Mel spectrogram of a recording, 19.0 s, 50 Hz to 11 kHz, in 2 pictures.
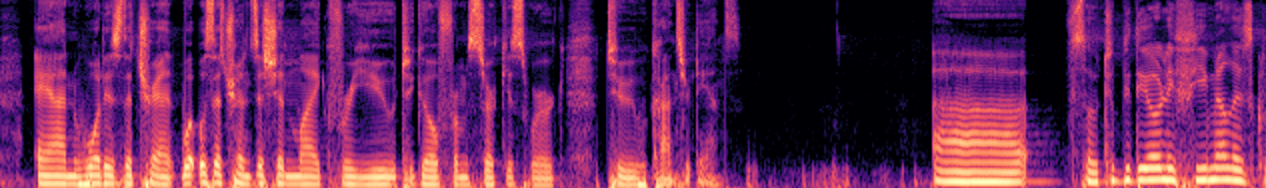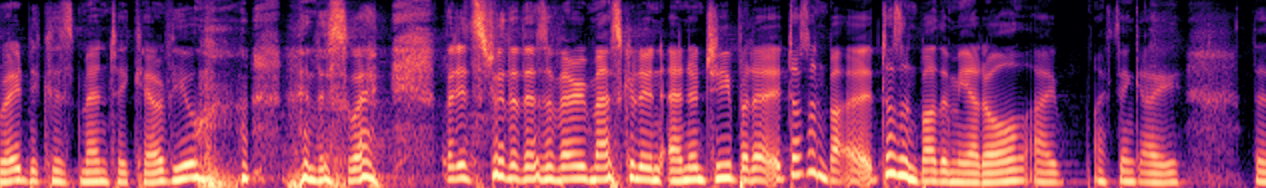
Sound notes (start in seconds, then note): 10.9 chuckling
